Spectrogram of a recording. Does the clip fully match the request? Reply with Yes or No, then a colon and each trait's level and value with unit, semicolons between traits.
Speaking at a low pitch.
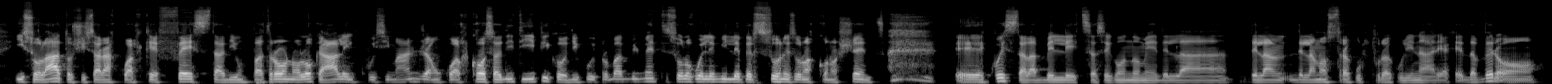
Yes: low, 110 Hz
